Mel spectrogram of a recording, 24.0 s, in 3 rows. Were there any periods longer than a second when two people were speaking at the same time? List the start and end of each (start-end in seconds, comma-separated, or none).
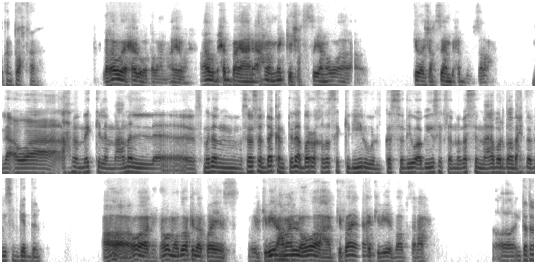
none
